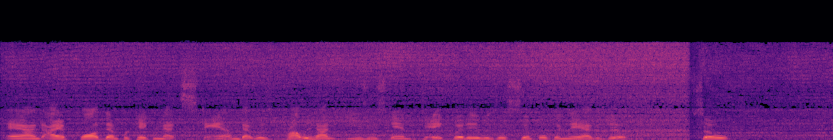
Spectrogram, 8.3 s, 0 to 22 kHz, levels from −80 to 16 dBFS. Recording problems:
hiss; loud; throughout; 4 dB below the speech

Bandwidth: 15.5 kHz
